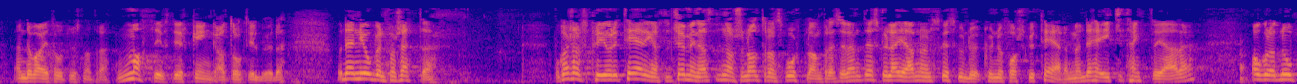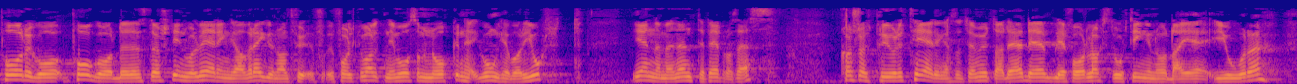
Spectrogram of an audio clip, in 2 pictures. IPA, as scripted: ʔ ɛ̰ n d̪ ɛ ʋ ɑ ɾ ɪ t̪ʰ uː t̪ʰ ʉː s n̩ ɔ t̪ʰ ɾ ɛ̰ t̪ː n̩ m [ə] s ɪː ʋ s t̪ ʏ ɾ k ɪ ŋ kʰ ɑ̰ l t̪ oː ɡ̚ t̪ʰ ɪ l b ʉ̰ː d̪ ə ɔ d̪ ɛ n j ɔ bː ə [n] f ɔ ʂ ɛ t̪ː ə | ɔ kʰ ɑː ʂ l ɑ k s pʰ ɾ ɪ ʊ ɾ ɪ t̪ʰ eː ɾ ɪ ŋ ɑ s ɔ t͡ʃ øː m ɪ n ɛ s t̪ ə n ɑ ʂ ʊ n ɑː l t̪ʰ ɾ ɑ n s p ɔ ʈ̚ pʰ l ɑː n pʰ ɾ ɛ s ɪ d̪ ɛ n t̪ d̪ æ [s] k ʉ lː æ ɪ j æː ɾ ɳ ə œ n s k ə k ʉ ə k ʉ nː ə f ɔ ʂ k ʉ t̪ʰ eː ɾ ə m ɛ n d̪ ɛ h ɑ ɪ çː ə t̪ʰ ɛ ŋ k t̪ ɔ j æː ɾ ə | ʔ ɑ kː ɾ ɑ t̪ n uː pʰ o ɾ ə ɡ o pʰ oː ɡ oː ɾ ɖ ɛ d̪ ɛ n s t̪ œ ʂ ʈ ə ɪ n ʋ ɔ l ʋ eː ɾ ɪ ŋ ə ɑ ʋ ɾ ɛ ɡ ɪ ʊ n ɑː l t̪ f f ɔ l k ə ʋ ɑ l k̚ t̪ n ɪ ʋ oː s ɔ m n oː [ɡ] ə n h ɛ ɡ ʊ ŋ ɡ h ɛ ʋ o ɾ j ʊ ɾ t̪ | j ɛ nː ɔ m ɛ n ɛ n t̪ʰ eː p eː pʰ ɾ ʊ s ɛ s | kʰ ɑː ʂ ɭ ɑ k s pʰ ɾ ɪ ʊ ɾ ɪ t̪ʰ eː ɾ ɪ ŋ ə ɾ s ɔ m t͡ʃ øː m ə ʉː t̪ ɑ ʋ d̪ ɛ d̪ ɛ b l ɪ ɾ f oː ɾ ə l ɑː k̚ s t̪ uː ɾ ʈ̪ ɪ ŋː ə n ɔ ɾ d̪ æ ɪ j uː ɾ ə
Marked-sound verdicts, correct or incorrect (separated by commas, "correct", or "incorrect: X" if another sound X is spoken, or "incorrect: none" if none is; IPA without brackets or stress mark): incorrect: ɑ, correct, correct, incorrect: k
